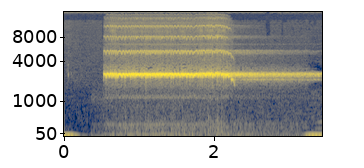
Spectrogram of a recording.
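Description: A single sustained whistle tone, clear and pure, begins after a brief silence, holds steady for about three seconds, then slightly dips and fades in strength near the end against an otherwise silent background.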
